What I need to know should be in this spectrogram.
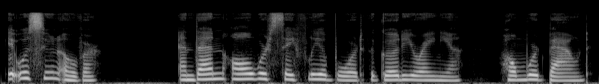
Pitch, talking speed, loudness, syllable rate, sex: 215 Hz, 150 wpm, -20 LUFS, 5.3 syllables/s, female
